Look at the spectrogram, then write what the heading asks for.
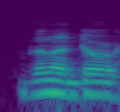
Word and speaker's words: Willendorf: Now, Willendorf is with a W because it's a city in Austria where they speak German. So a W is pronounced like a V. I'll spell it. Willendorf. One word. Willendorf. Willendorf. If you want to say it with a W, that's okay. It doesn't matter.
